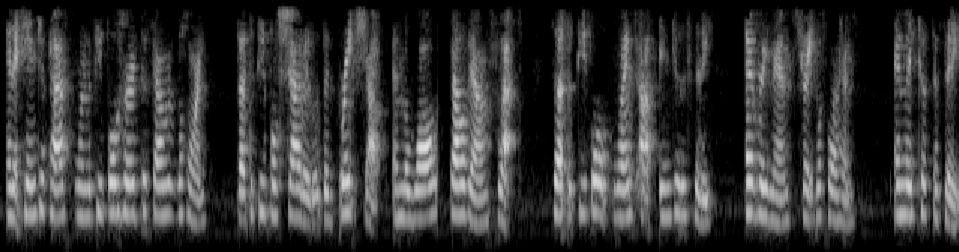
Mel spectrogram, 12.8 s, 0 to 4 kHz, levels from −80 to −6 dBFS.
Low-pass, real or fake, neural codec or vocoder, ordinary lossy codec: 3.6 kHz; fake; codec, 32 kHz, 1.9 kbps, SNAC; MP3, 24 kbps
